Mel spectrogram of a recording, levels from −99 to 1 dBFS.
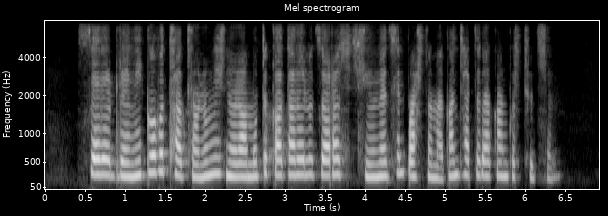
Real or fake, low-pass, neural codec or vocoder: fake; 7.2 kHz; codec, 44.1 kHz, 1.7 kbps, Pupu-Codec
